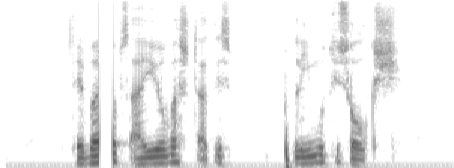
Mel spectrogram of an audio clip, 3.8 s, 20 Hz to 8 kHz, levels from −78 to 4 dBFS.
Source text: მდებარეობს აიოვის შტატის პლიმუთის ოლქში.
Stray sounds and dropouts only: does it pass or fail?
fail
